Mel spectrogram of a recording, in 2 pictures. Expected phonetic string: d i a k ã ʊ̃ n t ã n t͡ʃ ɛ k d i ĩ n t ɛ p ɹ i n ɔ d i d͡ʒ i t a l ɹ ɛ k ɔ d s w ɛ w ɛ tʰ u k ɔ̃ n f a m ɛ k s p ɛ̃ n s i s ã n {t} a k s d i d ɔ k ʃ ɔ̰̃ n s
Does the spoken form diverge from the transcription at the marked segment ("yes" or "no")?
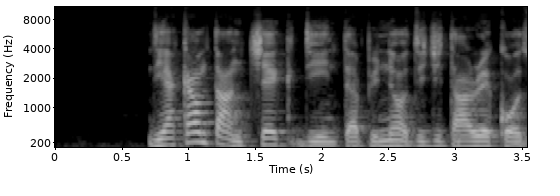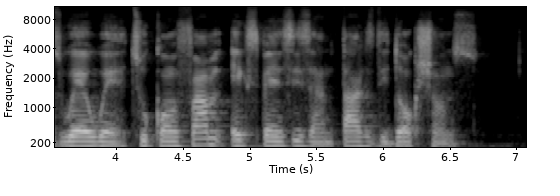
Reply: no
